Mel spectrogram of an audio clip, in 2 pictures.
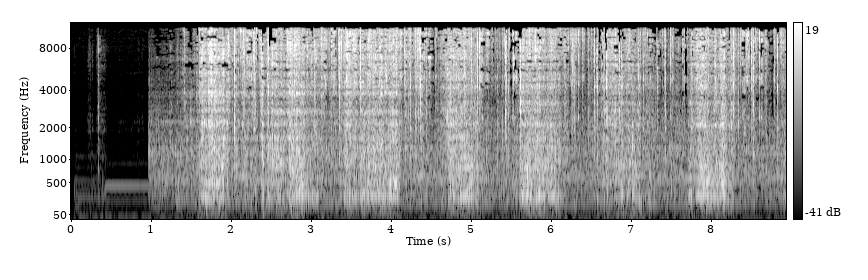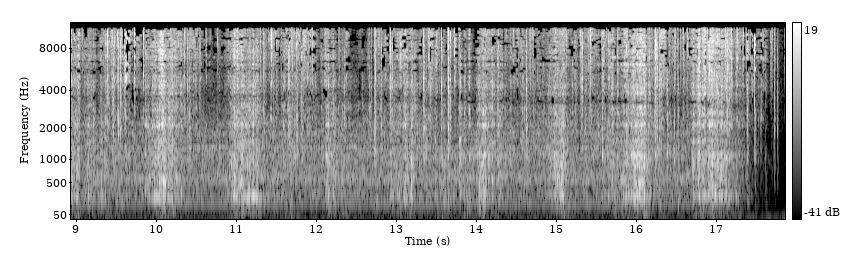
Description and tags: water - ice - glass cup - filling with crushed ice from refrigerator 01
Filling a glass cup with ice from a refrigerator.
